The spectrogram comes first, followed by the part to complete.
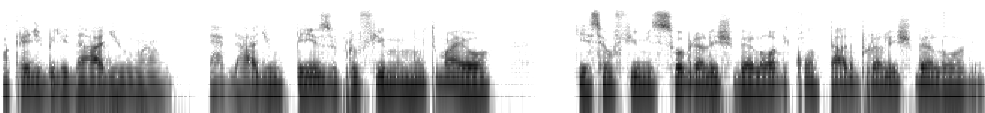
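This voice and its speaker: A very fast man's voice, dark and mellow in tone, monotone with flat intonation. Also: dry, close sound with no echo, very clean recording, silent background. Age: young. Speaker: documentary filmmaker. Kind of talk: interview.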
